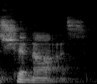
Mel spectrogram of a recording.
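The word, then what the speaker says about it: Chénas: sh yeah you you you keep the s a little silent but not totally silent right like this this area pronounces the last s a little bit right a little bit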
